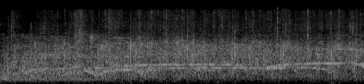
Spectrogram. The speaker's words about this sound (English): The audience can't even muster up real applause.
